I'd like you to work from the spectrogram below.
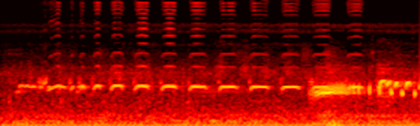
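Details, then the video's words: Local zebra doves in a busy chorus, used to spur reluctant doves into song; a steady string of short cooing notes about four per second over a hissy background, ending in a louder burbling flourish. "Pancingan Perkutut Lokal Rame ||Ampuh buat perkutut malas bunyi"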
